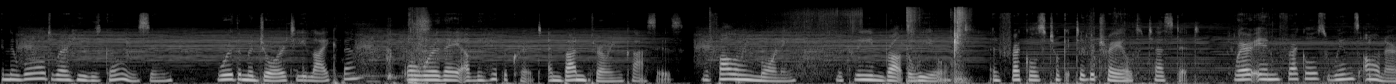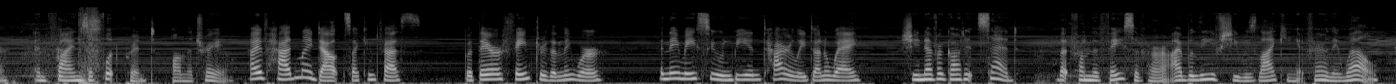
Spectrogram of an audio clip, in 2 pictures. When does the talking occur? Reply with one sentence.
The talking can be heard from 0.0 to 27.8 s.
